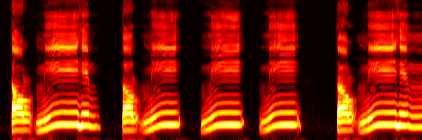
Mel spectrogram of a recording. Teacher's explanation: جی ہاں، تو یا ساکن ما قبل زیر، یعنی اس کے پہلے جو ہے زیر آ جائے تو یہ یا مدہ بن جاتی ہے، اور یا مدہ کو ایک الف کے برابر کھینچ کر پڑھنا ہے، اور اس کو کھینچنے کی مقدار بتائی گئی کہ آپ مٹھی کو بند کر لیجئے اور نارمل انداز میں اس طرح اس کو کھولیے، نارمل انداز میں۔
